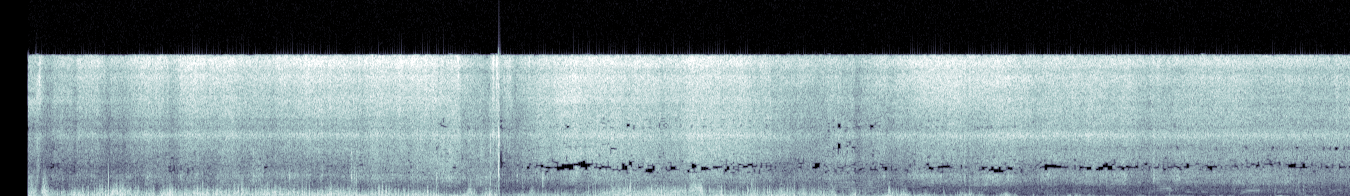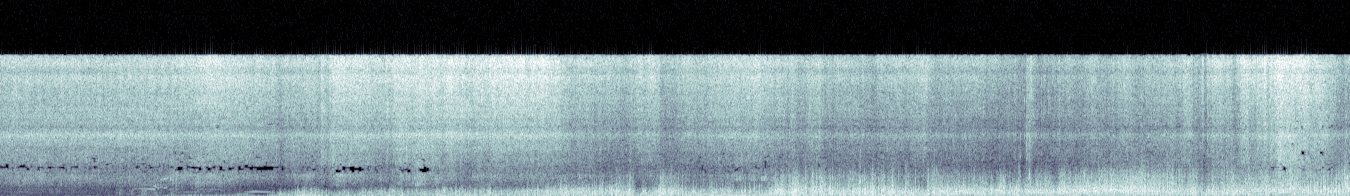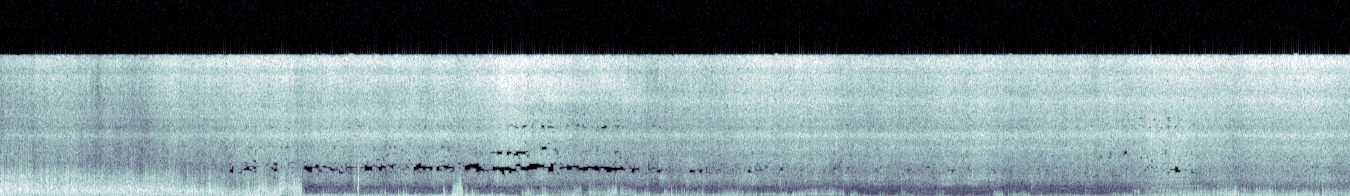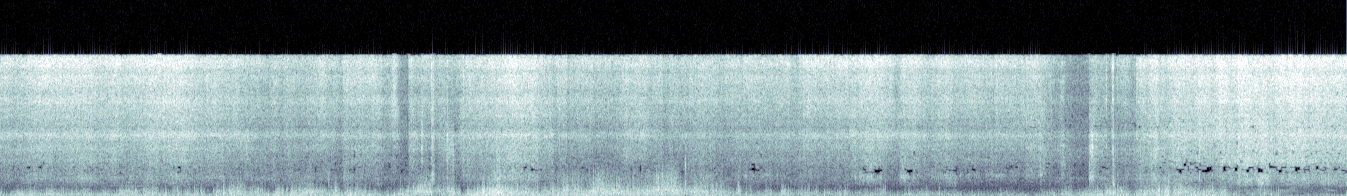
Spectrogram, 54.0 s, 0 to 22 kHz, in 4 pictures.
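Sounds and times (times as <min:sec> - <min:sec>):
wind on microphone: 0:00.3 - 0:11.8, 0:14.8 - 0:53.9
skis sliding over snow: 0:00.3 - 0:53.9.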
